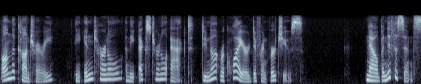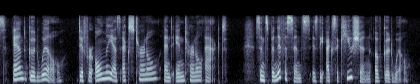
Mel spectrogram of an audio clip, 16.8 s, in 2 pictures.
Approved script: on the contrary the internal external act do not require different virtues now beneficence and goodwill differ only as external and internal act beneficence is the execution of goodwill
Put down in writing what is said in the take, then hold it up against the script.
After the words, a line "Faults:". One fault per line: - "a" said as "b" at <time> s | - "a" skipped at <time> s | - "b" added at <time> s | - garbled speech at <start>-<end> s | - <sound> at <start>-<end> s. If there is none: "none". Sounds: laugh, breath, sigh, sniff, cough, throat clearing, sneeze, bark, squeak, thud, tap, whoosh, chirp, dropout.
on the contrary the internal and the external act do not require different virtues now beneficence and goodwill differ only as external and internal act since beneficence is the execution of goodwill
Faults:
- "and the" added at 2.5 s
- "since" added at 13.5 s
